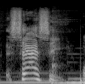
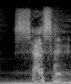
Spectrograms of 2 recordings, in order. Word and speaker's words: SASE: Pronounced SASE, or as I like to call it, SASE.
